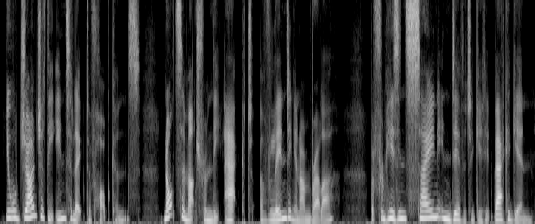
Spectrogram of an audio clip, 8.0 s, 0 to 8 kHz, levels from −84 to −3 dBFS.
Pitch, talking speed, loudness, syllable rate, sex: 200 Hz, 210 wpm, -21 LUFS, 5.8 syllables/s, female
